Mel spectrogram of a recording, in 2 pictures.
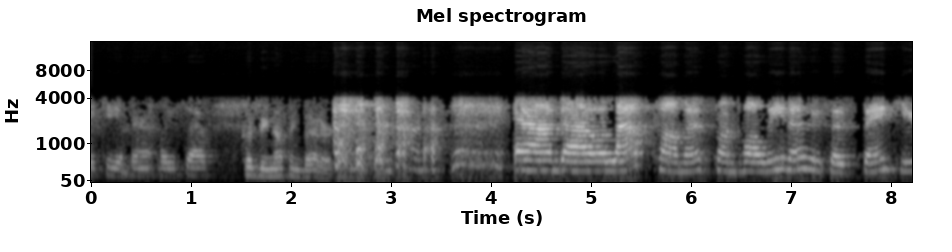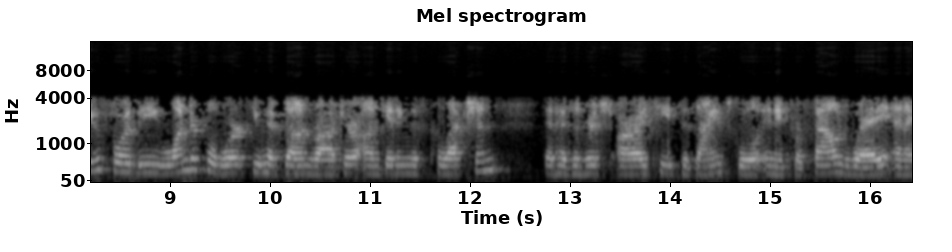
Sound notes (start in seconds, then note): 2.4 laughter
